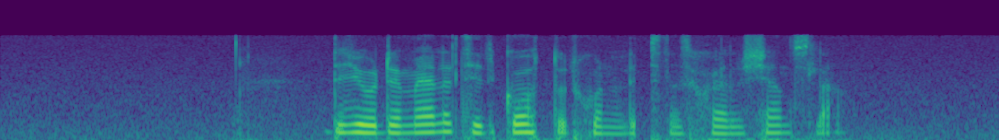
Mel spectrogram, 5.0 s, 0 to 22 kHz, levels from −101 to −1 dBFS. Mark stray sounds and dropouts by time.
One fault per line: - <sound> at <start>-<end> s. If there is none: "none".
- dropout at 3.2-3.3 s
